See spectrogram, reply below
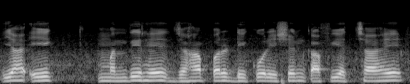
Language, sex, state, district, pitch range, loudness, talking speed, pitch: Hindi, male, Uttar Pradesh, Lucknow, 160-180 Hz, -15 LUFS, 145 wpm, 170 Hz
